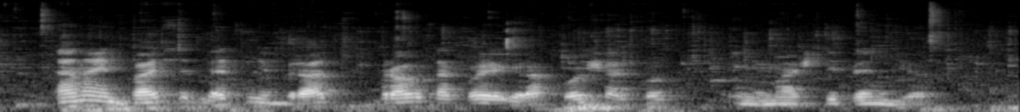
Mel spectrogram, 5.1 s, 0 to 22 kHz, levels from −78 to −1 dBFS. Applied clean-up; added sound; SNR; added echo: classical method log-MMSE.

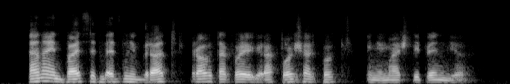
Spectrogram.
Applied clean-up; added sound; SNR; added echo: neural mask model DeepFilterNet 3.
